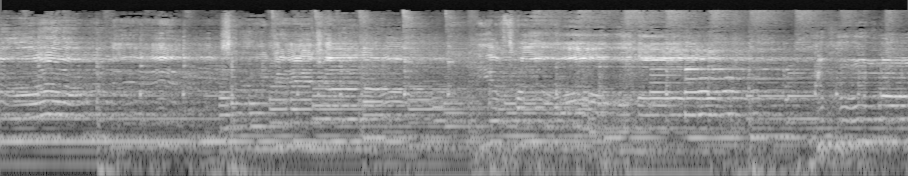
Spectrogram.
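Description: Live band music: a man singing an ornamented, wavering melody through a microphone and PA over electronic keyboard and drum accompaniment.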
